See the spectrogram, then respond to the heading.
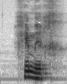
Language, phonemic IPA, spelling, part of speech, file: Dutch, /ˈɣrɪməx/, grimmig, adjective, Nl-grimmig.ogg
- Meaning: gruesome, grim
